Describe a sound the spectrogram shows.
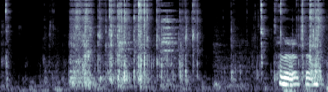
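A plastic snack bag crinkles.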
